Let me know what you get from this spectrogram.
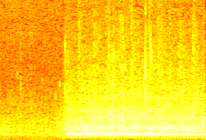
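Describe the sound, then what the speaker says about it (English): A video game crowd bursts into applause and cheering partway through an idol's stage performance, a dense steady wash of clapping and voices that stays loud to the end. "As the crowd erupts in applause, the idol smiles and leaves the stage."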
